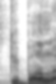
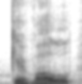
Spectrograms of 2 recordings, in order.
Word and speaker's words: Gebal: So it's Gebal and not Geval because it's in the northern Canaanite dialect. So the southern dialect would pronounce it Geval, but I chose the northern since the faction is up there.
